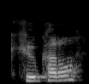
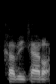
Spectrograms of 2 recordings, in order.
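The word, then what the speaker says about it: kubectl: do this uh via I've been told Cube cuddle Cube I don't know if it's a long u if it's a short u someone could say it's cubby cattle I don't care I don't have skin in the game like I'll say whatever it is but this is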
